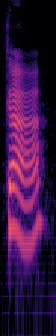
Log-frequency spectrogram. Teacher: Por ejemplo, si yo pronuncio una K solita, esa K, si me toco la garganta, me voy a dar cuenta que mis cuerdas vocales no vibran al pronunciar esa K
